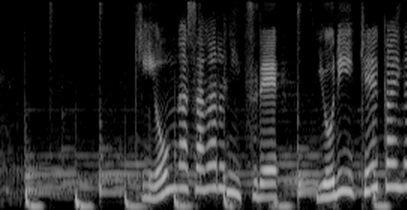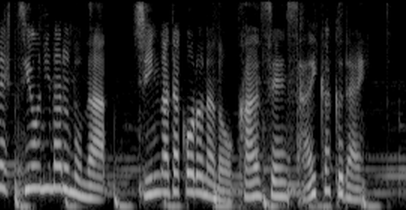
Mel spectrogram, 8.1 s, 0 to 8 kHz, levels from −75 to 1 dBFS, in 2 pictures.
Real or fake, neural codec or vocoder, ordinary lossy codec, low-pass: fake; codec, 16 kHz, 2 kbps, X-Codec, HuBERT features, trained on balanced general audio; none; none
